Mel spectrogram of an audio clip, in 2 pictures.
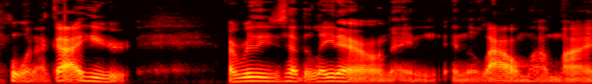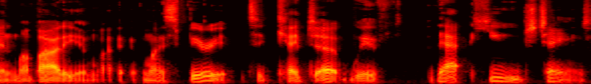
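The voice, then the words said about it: Southern American accent. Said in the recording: “Me and my southern accent”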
